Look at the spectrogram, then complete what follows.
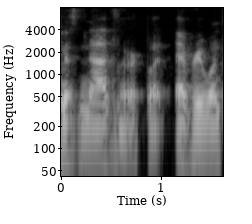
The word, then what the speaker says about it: Nadler: have missed today I'm excited to welcome Lonnie Naylor writer of black stars above let me stop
